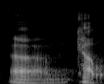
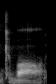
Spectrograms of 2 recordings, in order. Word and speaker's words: Kabul: Kabul is how you pronounce it. I say Kabul. Whatever. Yeah, I keep on wanting to say Kabal.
